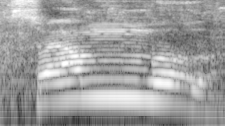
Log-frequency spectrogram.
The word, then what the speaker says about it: स्वयंभू: उसका जो शुद्ध उच्चारण है वो क्या है? स्वयंभू।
